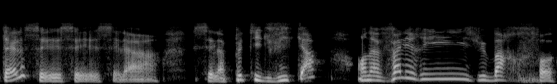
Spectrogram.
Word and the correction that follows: Zubarov: Non, attends, que je l'écorche pas. Valériou, parce que c'est Valériou. Zubarov.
